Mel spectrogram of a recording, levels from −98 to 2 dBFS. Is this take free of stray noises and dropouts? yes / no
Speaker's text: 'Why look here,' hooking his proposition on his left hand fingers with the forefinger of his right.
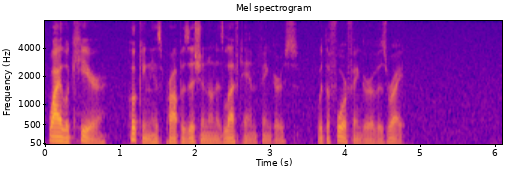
yes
